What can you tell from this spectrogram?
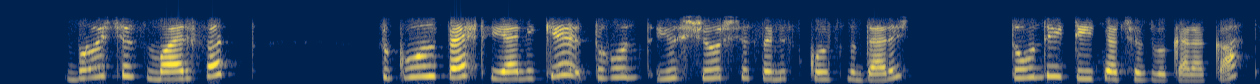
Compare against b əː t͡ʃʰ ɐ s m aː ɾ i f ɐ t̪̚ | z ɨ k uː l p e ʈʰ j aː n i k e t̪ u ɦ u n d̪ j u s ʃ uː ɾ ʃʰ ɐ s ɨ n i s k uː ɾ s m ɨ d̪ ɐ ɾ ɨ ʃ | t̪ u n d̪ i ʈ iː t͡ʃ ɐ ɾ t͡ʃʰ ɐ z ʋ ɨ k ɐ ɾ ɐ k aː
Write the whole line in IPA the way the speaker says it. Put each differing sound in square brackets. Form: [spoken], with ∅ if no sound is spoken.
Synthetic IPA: b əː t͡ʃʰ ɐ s m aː ɾ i f ɐ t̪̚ | [s] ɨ k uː l p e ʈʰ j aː n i k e t̪ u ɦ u n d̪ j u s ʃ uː ɾ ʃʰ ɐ s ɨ n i s k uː [l] s m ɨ d̪ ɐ ɾ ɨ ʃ | t̪ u n d̪ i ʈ iː t͡ʃ ɐ ɾ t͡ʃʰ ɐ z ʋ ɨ k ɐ ɾ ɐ k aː

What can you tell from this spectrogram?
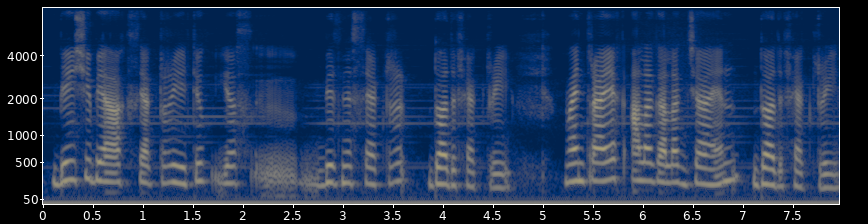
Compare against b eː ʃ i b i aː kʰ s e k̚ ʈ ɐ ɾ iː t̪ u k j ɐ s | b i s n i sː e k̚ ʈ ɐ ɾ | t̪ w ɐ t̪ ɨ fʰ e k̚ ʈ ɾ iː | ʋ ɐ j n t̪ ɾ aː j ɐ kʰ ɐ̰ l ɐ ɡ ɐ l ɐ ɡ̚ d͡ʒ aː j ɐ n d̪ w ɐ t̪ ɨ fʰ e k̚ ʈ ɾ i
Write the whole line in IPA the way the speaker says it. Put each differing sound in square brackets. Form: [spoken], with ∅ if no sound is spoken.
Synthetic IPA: b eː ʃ i b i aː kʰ s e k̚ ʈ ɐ ɾ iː t̪ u k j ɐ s | b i [z] n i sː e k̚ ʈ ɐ ɾ | [d̪] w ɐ [d̪] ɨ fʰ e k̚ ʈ ɾ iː | ʋ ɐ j n t̪ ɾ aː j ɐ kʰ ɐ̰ l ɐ ɡ ɐ l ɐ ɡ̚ d͡ʒ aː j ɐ n d̪ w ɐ [d̪] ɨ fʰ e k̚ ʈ ɾ i

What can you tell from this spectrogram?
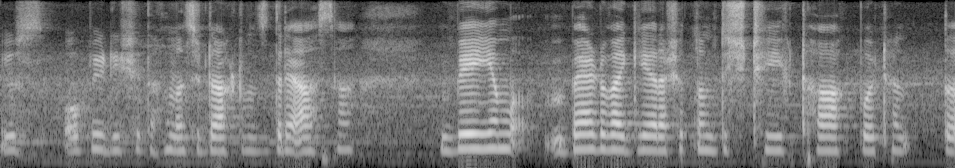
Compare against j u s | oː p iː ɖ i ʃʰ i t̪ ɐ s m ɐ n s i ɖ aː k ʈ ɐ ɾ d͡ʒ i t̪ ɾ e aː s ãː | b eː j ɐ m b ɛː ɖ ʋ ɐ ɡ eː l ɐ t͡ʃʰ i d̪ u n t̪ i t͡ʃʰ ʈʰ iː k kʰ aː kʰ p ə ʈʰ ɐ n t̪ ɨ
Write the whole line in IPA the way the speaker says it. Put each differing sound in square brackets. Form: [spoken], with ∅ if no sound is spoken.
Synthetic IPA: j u s | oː p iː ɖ i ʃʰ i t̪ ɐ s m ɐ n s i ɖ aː k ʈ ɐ ɾ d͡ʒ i t̪ ɾ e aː s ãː | b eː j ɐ m b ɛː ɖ ʋ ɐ ɡ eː [ɾ] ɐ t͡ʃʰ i [t̪] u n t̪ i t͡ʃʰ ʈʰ iː k [ʈʰ] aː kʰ p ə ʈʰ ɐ n t̪ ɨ

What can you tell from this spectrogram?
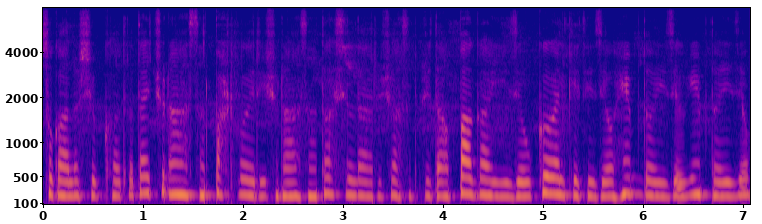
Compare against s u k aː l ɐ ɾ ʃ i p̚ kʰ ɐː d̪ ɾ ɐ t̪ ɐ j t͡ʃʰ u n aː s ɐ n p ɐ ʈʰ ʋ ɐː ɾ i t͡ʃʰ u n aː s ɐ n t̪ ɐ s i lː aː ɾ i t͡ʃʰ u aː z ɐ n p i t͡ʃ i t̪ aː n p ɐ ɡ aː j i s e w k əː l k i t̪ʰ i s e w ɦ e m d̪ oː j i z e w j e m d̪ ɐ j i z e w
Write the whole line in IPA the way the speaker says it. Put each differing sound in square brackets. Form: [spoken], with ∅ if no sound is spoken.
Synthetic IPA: s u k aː l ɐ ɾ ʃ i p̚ kʰ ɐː [t̪] ɾ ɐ t̪ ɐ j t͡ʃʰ u n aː s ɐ n p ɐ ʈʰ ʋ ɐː ɾ i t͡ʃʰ u n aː s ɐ n t̪ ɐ s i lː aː ɾ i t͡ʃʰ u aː [s] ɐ n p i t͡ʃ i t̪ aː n p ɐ ɡ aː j i [z] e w k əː l k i t̪ʰ i [z] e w ɦ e m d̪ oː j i z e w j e m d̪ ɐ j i z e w

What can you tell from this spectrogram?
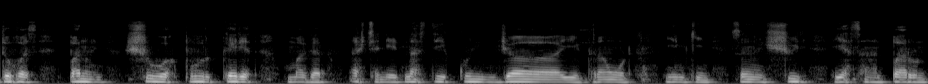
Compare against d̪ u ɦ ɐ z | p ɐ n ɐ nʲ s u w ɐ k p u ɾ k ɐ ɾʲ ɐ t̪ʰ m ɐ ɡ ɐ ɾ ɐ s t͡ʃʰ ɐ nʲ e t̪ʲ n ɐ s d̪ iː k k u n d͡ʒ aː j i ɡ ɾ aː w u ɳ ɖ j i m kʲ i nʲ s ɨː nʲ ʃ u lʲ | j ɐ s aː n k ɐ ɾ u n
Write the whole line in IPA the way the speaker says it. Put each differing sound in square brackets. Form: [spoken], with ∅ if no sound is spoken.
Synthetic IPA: d̪ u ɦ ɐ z | p ɐ n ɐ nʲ [ʃ] u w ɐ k p u ɾ k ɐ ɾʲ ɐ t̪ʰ m ɐ ɡ ɐ ɾ ɐ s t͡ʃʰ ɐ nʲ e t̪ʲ n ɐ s d̪ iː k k u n d͡ʒ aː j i ɡ ɾ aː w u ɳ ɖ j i m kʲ i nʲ s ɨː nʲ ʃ u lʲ | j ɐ s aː n [p] ɐ ɾ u n

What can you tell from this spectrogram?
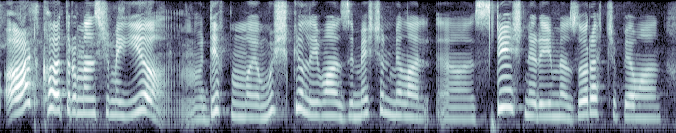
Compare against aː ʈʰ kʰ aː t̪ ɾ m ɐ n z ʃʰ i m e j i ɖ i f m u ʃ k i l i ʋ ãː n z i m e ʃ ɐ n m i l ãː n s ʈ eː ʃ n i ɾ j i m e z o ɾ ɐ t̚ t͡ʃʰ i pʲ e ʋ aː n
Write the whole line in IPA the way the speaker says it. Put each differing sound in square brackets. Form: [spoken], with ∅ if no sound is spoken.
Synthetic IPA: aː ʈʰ kʰ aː t̪ ɾ m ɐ n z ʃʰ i m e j i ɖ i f m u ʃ k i l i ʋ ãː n z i m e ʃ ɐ n m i l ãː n s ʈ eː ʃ n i ɾ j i m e z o ɾ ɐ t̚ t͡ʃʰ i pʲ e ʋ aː n

